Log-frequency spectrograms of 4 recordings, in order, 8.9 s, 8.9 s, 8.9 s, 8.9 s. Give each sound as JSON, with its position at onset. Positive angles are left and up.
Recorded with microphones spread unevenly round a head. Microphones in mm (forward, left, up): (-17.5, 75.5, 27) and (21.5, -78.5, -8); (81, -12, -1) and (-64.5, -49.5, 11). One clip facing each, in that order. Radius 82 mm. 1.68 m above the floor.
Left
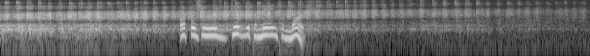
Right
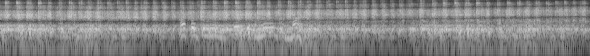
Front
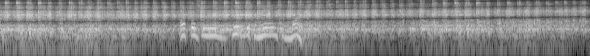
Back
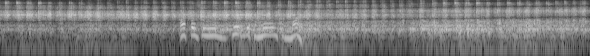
{"t": 0.0, "sound": "a lawn mower", "azimuth_deg": -10}
{"t": 2.7, "sound": "a man speaking", "azimuth_deg": 75}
